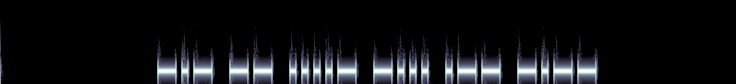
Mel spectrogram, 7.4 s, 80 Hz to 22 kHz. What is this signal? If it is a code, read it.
Morse code, heard as a keyed tone, about 19 wpm, 700 Hz. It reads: KM4BWY
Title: Speed Racing - USA 2x3 Call Signs 17wpm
